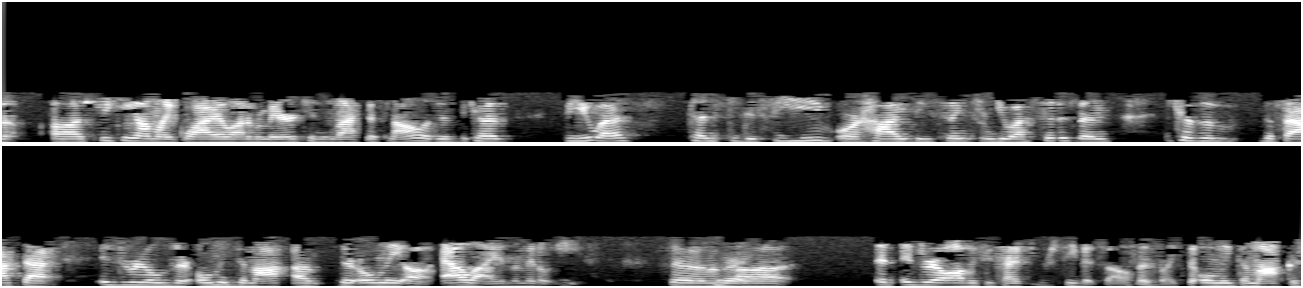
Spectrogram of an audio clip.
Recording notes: interviewed a close friend over the phone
